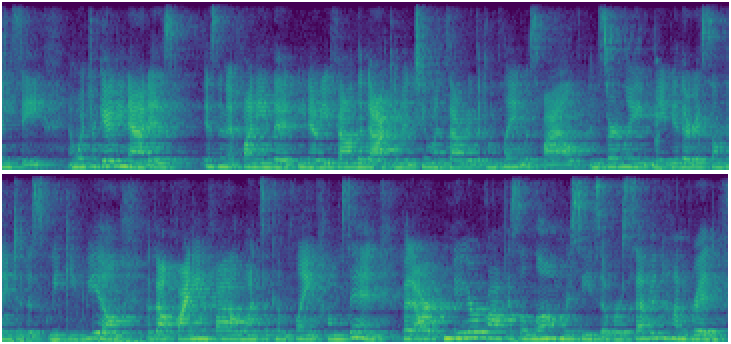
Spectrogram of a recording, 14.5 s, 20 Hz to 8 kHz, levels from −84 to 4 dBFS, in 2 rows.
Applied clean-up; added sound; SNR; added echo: none; Glass; 11 dB; reverberation time 1.1 s.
